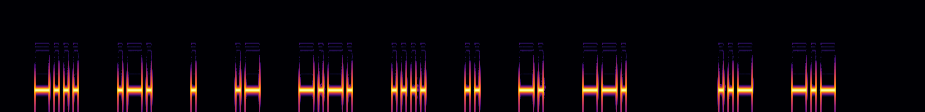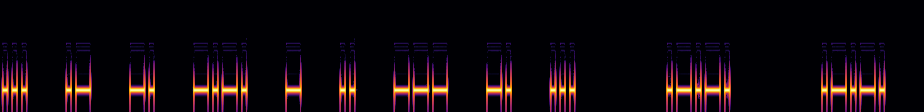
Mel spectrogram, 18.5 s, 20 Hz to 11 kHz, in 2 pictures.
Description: Morse code, heard as a keyed tone, about 25 wpm, spaced as for 15 wpm, 550 Hz. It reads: BREACHING UK SANCTIONS <AR> <AR>
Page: news-headlines-in-morse-code-at-15-wpm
